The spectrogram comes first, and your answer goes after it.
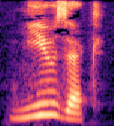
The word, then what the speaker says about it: music: beyond Canyon human music the words use unit uniform human and music are interesting because there's no y in the written form but the pronunciation includes an invisible Y sound before the U for example don't pronounce it who's the correct way is use don't pronounce it music the correct way is music here are some more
